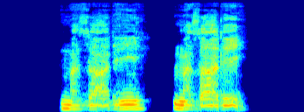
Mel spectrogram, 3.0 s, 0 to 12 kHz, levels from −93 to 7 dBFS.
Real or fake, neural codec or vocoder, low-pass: fake; vocoder, 44.1 kHz, 128 mel bands, Pupu-Vocoder; 10.8 kHz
